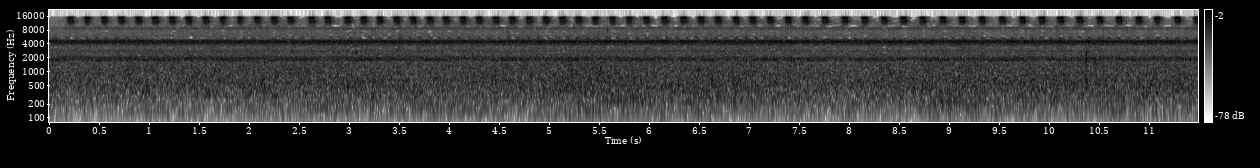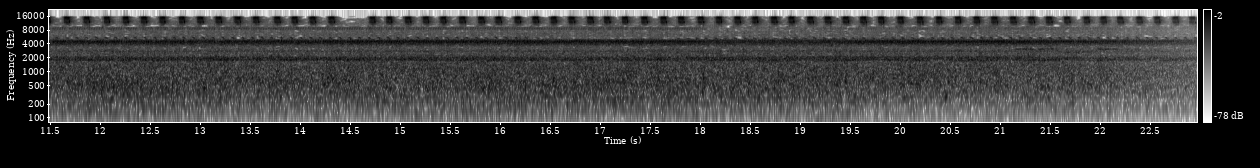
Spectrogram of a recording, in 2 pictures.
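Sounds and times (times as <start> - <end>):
insects buzzing: 0.0 - 22.9.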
